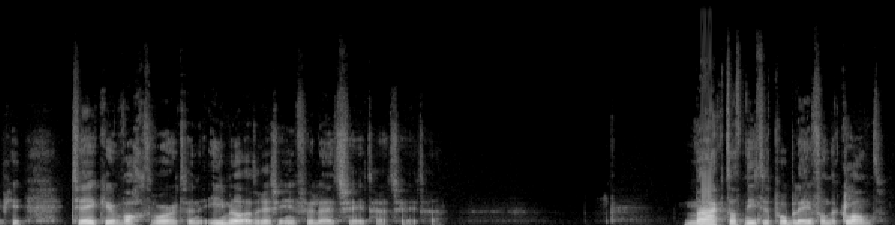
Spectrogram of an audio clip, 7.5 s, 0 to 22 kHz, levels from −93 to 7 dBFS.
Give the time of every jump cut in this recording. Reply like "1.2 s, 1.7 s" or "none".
none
